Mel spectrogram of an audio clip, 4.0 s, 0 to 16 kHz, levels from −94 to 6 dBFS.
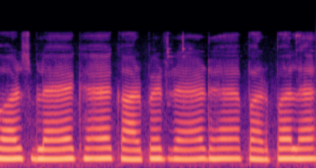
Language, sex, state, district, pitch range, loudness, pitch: Hindi, female, Maharashtra, Mumbai Suburban, 205-215 Hz, -12 LUFS, 215 Hz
